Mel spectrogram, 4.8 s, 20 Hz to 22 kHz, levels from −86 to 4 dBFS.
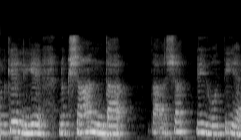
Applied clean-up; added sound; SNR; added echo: none; none; none; reverberation time 0.8 s.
